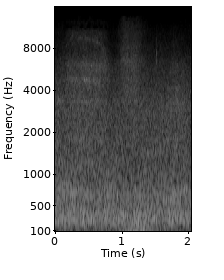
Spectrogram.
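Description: Steady background hiss and room noise, even and unchanging, with no voice.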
